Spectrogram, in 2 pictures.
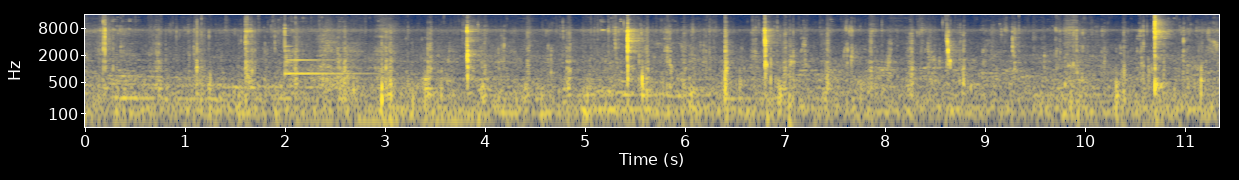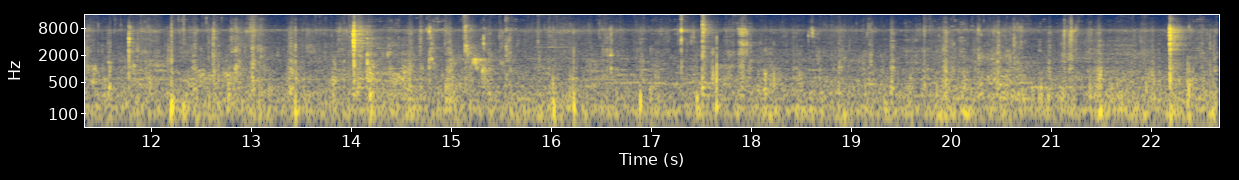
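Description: Close-up eating sounds of people eating rice and fried fish with their hands: chewing and mouth smacks, with irregular sharp clicks.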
